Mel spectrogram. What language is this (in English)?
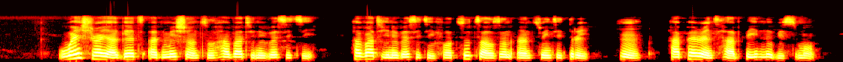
Nigerian Pidgin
